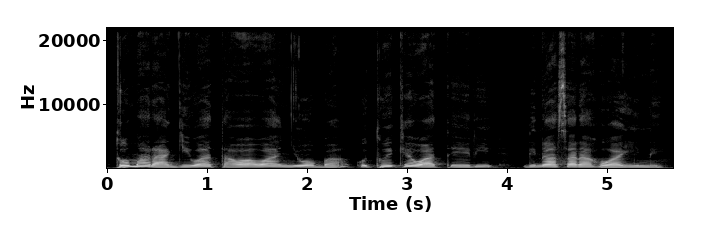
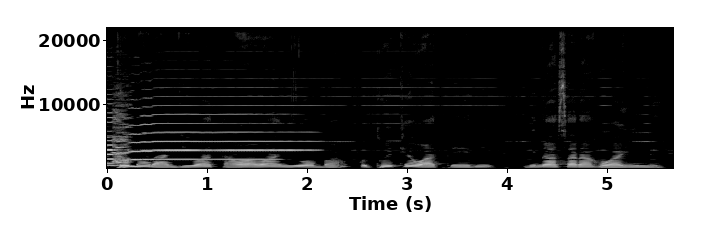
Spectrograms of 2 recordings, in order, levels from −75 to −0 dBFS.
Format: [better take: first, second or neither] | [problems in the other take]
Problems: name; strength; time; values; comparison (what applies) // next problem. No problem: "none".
first | noise reduction (classical method Wiener filter)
